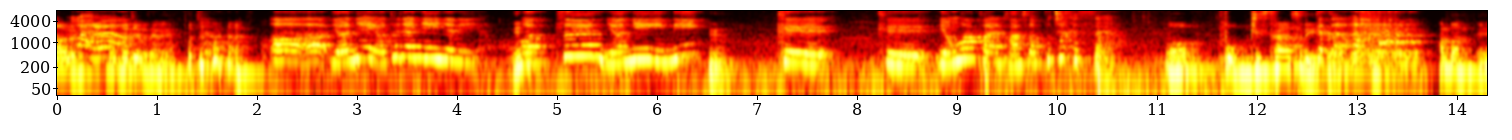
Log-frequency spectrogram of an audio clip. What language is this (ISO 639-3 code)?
kor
